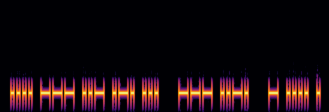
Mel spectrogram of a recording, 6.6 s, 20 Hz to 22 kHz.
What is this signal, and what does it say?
Morse code, heard as a keyed tone, about 20 wpm, 700 Hz. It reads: HOURS OF THE
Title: Sentences with 7-Word Phrases - 20wpm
